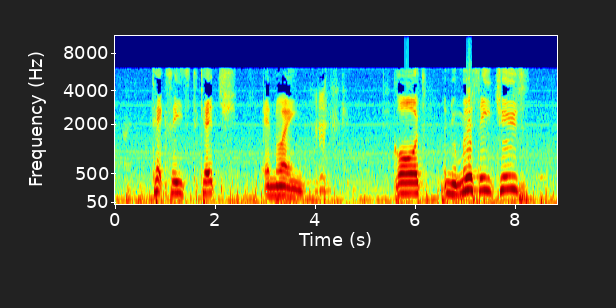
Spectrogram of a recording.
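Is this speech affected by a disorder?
Yes: cerebral palsy; discovered at age 2.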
